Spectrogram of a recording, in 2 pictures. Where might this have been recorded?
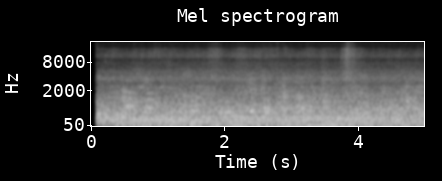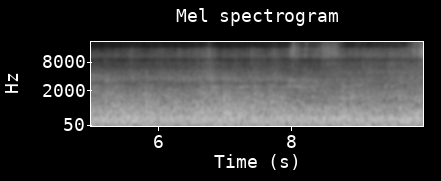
in a crowded indoor space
